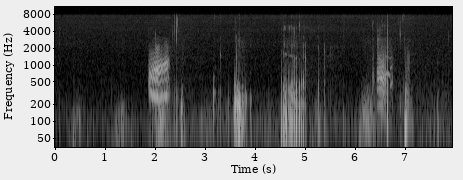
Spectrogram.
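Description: Loud gurgling and rumbling bowel sounds in several bursts, normal stomach growling when the stomach is empty.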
